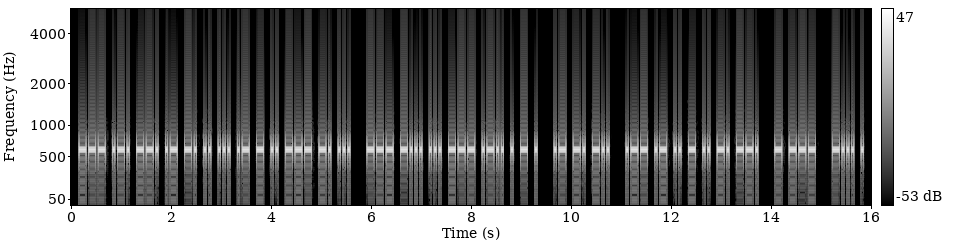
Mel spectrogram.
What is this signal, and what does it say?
Morse code, heard as a keyed tone, about 25 wpm, 600 Hz. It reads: ORGANISATIONS OBSOLETE AND WAITING TO BE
